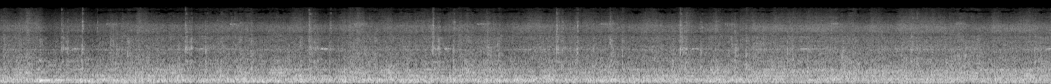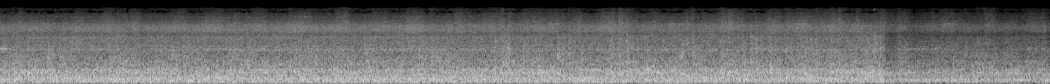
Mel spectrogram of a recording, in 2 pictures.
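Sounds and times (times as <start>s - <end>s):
factory machinery clattering: 0.0s - 21.0s.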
